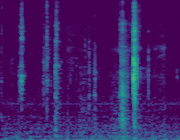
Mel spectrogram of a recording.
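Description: Fountain pen caps being pulled off and laid on a wooden desk: a few light, scattered clicks and taps, the loudest about a second and a half in.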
